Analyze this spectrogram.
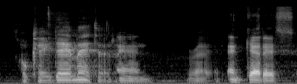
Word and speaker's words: Ceres: And Keres, of course, for the classical Latin pronunciation. Classical Latin, because you have a K, and is the A long or just all short? Just all short. Keres.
